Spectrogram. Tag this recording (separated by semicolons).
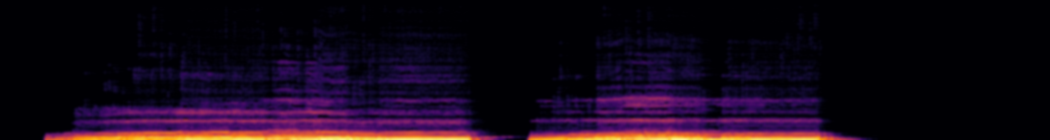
chanting; church; various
